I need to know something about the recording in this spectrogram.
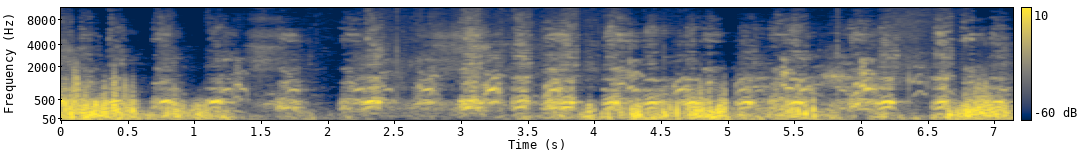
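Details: Bhote Kukur dog on a farm in Kali Pokhari village, eastern Nepal, just over 3,000 metres altitude; harsh, rapid barks in quick bursts throughout, fairly even in loudness, with faint human voices underneath.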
